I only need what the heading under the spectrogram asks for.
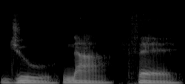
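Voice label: "junathe", concatenated syllables; Affixing experiment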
